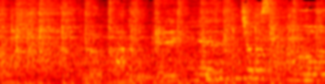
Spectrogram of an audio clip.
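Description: Guozhuang dance song: a singing voice over a steady beat.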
